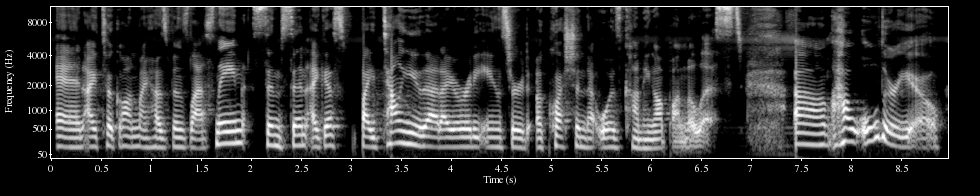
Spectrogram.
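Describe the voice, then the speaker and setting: A YouTuber in her thirties from Argentina, a native Spanish speaker, answers her own get-to-know-me questions in a casual chat packed with fillers. Her voice is lowish and her pace moderate.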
